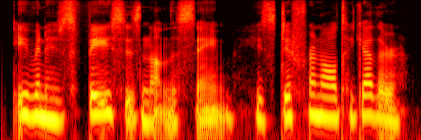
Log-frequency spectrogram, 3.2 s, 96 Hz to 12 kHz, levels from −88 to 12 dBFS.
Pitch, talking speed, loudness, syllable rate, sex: 210 Hz, 190 wpm, -19 LUFS, 5.6 syllables/s, female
